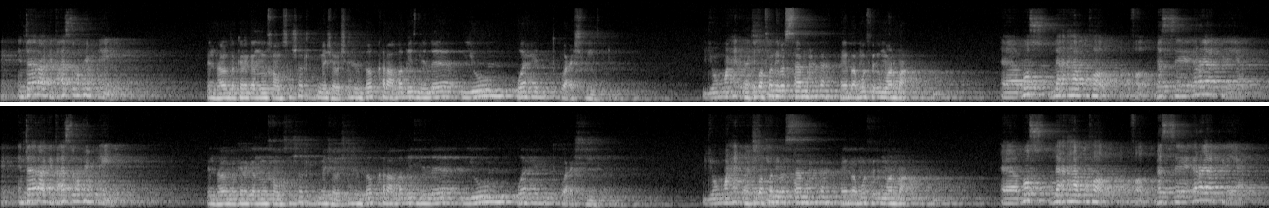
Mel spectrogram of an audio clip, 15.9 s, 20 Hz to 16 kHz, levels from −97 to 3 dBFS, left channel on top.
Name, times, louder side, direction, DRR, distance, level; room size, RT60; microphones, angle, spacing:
voice 1, 0.2-1.4 8.8-9.7 12.5-15.5, right 1 dB, 15° right, 3 dB, 1.5 m, -27 dB
voice 2, 2.6-7.5 9.3-11.4, left 2 dB, 85° left, 7 dB, 0.9 m, -25 dB
20.5 x 10.0 x 6.1 m, 2.4 s
head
